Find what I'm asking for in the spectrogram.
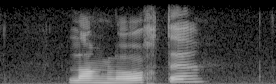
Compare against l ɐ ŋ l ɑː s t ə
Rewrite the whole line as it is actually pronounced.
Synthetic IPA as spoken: l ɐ ŋ l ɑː χ t ə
